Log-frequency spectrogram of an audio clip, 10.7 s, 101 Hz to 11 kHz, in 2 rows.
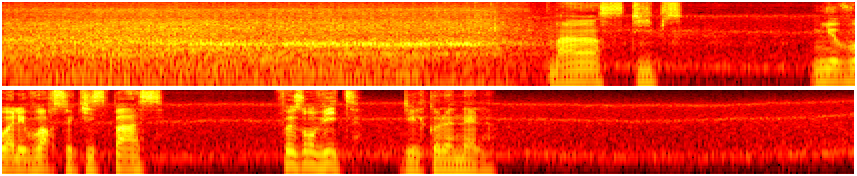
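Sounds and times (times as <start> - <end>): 
car engine idling with a faint whine: 0.0 - 3.6
speech: 3.4 - 4.4, 5.0 - 8.5.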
